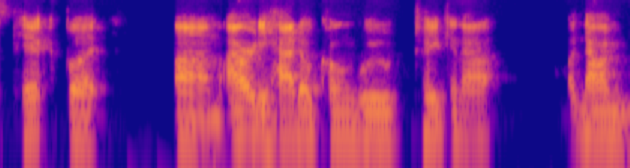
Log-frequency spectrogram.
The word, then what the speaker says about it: Okongwu: Obviously, like, that can't decide him being at this pick, but I already had Okongwu taken out now I'm like very paranoid about how I'm pronouncing it. Yeah, Okongwu.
